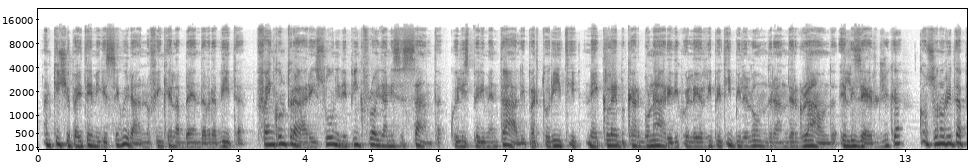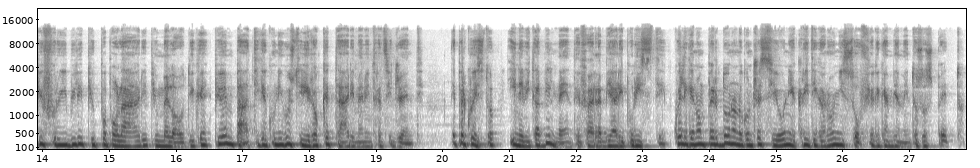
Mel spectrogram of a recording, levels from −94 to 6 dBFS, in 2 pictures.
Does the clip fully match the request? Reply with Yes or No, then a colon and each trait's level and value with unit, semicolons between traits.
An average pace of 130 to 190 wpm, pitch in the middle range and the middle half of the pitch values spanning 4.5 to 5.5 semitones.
Yes: average, 150 wpm; medium, 150 Hz; average, 4.8 semitones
